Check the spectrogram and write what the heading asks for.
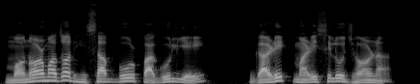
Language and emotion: Assamese, neutral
